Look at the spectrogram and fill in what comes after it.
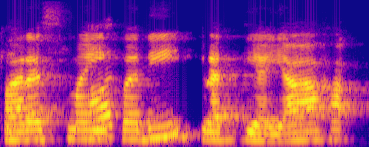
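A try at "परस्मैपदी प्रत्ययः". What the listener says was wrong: Good job.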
